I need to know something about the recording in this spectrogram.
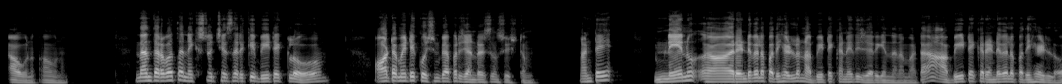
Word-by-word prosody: అవును. 90 -3 -5
అవును. 90 -3 -12 0.8
దాని 175 +2 +6
తర్వాత 185 +3 +2
నెక్స్టొచ్చేసరికి 165 0 -2
బీటెక్‌‌లో 150 +2 0 0.8
automatic 175 +1 +3
question 155 -1 -1
paper 145 -1 0
generation 115 0 -3
system. 90 -3 -10 0.5
అంటే 145 +7 -1 0.7
నేను 160 +7 +7 0.2
ఆహ్, 130 0 +5
2017లో 145 +1 +1
నా - - +2
బిటెక్ 125 +3 -4
అనేది 120 0 -5
జరిగిందనమాట. 90 -4 -7 0.2
ఆ - - +4
బీటెక్ 135 +4 -2
2017లో 110 -5 -2
130 Hz, 125 wpm, -24 LUFS, 110-155 Hz, 0.8 s, నేను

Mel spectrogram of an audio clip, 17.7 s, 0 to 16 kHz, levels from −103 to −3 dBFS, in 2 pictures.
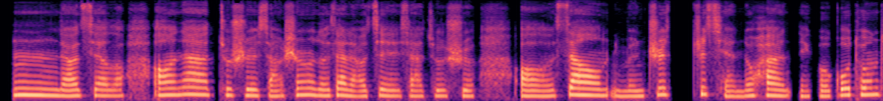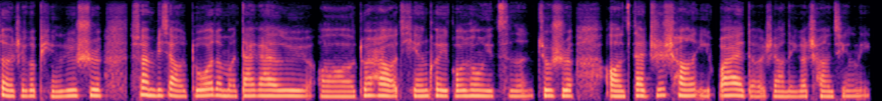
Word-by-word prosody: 嗯， 230 -2 +4
了 205 0 +3
解 215 +1 -4
了。 205 0 -3 0.3
呃， 235 0 +4
那 250 0 +3
就 230 - -2
是 220 -1 0
想 200 -1 -4
深 235 +3 0
入 240 -1 +1
地 210 -1 0
再 225 0 +2
了 190 -2 -2
解 200 +1 -2
一 - - -5
下 195 0 -6
就 200 +1 -5
是， 195 0 -4 0.4
呃， 195 -1 +1
像 225 +1 +6
你 200 - -4
们 190 +1 -2
之 245 +4 0 0.2
之 260 - -2
前 190 -7 -5
的 200 +3 -1
话， 220 +1 +3 0.2
那 190 - -5
个 190 -2 -2
沟 230 +5 +2
通 245 +1 +1
的 230 -5 +1
这 200 0 -3
个 200 - 0
频 185 -1 -4
率 205 +1 +2
是 215 +1 +1 0.3
算 240 -4 +3
比 210 - 0
较 205 -3 0
多 210 +3 +1
的 220 - -1
吗？ 200 -1 0
大 205 +1 -1
概 205 0 +3
率， 200 -1 +1
呃， 180 -1 -2
多 215 +3 0
少 205 -3 +3
天 200 0 -2
可 210 +1 0
以 200 - +3
沟 200 0 0
通 205 0 +2
一 195 - 0
次 195 0 -8
呢？ 195 0 -4
就 205 -1 +1
是， 200 0 +1 0.3
呃， 190 -1 +3
在 205 +2 +1
职 220 +3 -4
场 210 -2 +1
以 195 0 -7
外 215 0 +4
的 185 -2 -7
这 190 - -6
样 180 - -2
的 180 - -4
一 - - -6
个 190 +1 -4
场 185 0 -2
景 195 +1 -7
里。 205 +1 -11
205 Hz, 255 characters per minute, -21 LUFS, 195-220 Hz, 0.4 s, 像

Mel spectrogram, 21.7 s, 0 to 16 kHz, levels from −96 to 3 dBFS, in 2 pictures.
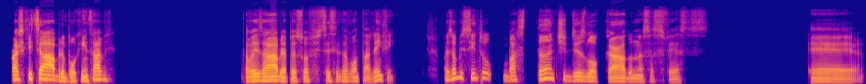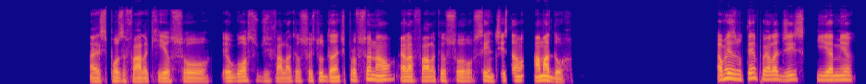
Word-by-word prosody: Eu 150 - +9
acho 150 - +3
que 175 - +3
te 170 - +7
abre 145 -7 +9
um - - +2
pouquinho, 105 +2 +2
sabe? 145 +1 +4 1.7
Talvez 120 +3 +4
abre 120 -2 +8
a - - +4
pessoa 105 -1 -1
se 110 - -6
sinta 115 +1 -6
à - - -4
vontade 110 +4 -3
enfim. 140 -1 -3 0.6
Mas 140 - -2
eu 185 - +5
me 205 - -1
sinto 180 0 -4
bastante 140 +6 -1
deslocado 115 -5 +1
nessas 95 -1 -7
festas. 80 -2 -12 1.3
Eh. 90 -2 -4 1.2
A 95 - -1
esposa 95 +2 -4
fala 95 0 0
que 95 - -10
eu 95 -1 0
sou 95 -3 -4
eu 105 - -1
gosto 115 +2 -4
de 105 -2 -14
falar 95 -1 -3
que 105 - -13
eu - - -7
sou 110 - -10
estudante 110 0 -2
profissional, 140 +3 -2
ela 115 +1 +2
fala 110 +2 -1
que 120 - -10
eu 120 - -3
sou 110 +1 -5
cientista 120 0 -4
amador. 120 0 +3 1.8
Ao - - +3
mesmo 175 -3 +2
tempo 185 +1 -2
ela 150 0 +1
diz 140 +3 -5 0.2
que 140 -1 -1
a 135 - +3
minha, 140 0 -2
115 Hz, 155 wpm, -22 LUFS, 100-140 Hz, 1.8 s, Eu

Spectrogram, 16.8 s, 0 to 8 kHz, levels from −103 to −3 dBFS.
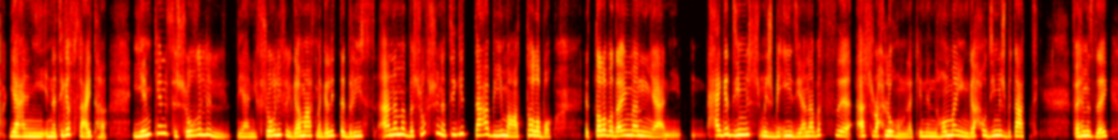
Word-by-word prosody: يعني 225 -2 +2
النتيجة 225 +7 +2
في 335 - -11
ساعتها. 210 -6 -2 0.4
يمكن 305 - +3
في 265 -8 -7
شُغل 280 +7 +1
ال 215 - -4
يعني 195 0 -7
في - - -20
شُغلي 295 +4 +4
في 295 -3 -5
الجامعة 245 +4 +2
في 265 -2 -5
مجال 225 +2 -1
التدريس، 255 -2 -1 0.3
أنا 295 +5 +4
ما 340 0 +5
باشوفش 340 - -5
نتيجة 330 +5 -2
تعبي 300 -3 +1
مع 235 -6 +3
الطلبة. 250 -4 0 0.5
الطلبة 280 +5 +2
دايمًا 280 +3 +3
يعني 275 +5 -3 0.4
حاجة 285 +3 0
دي 295 -2 +4
مش 330 +2 +2
مش 245 -4 -1
بإيدي، 235 -1 +1
أنا 250 +1 0
بس 300 +2 -8 0.3
أشرح 255 +1 -2
لهم، 220 -9 +1
لكن 230 +4 -6
إن 225 -1 -2
هم 265 +6 +4
ينجحوا 255 +1 -2
دي 255 +4 +1
مش 285 -3 +3
بتاعتي، 240 +1 -3 0.5
فاهم 260 +4 +3
إزاي؟ 230 0 -2
260 Hz, 155 wpm, -23 LUFS, 230-290 Hz, 0.5 s, ما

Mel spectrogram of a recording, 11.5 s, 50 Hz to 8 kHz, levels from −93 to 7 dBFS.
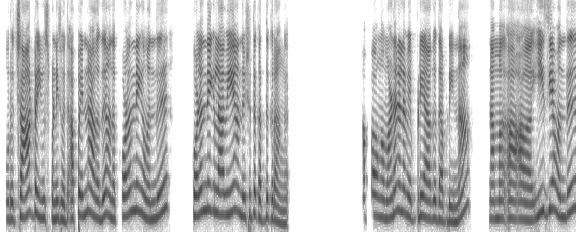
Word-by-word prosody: ஒரு 220 0 -3
chart 270 +5 +4
use 230 -2 -5
பண்ணி 220 0 0
சொல்லித் 205 -4 -3
தராங்க. 230 - +1
அப்ப 280 - +1
என்ன 290 +4 -4
ஆகுது? 230 -2 -1
அந்தக் 220 -4 -4
குழந்தைங்க 295 +3 +1
வந்து 225 +5 -1 0.7
குழந்தைகளாவே 290 -1 +3
அந்த 300 -5 -3
விஷயத்தைக் 265 0 -3
கத்துக்கறாங்க. 205 -7 -3 1.6
அப்ப 240 +2 -25
அவங்க 250 -2 -2
மனநிலைமை 290 +3 +2
எப்படி 260 +4 -1
ஆகுது? 225 -1 -2
அப்படின்னா, 195 0 -2 0.6
நம்ம 225 +1 +1 0.2
அ - - +3 0.2
அ - - +1 0.4
ஈஸியா 320 +2 +2
வந்து 245 +3 -2
250 Hz, 140 wpm, -22 LUFS, 220-285 Hz, 1.6 s, chart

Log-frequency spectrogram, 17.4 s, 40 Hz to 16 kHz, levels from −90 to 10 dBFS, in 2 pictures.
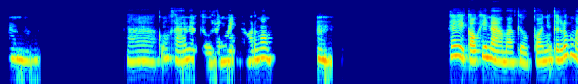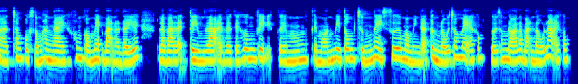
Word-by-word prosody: Ừm. 220 -3 -5 1.3
À, 205 0 -7
cũng 255 +1 -8
khá 210 -2 -4
là, 235 +1 -2
kiểu, 190 - -13
lành 195 0 -5
mạnh 210 - -2
đó, 200 +2 -9
đúng 230 +2 -1
không? 260 -2 0 0.7
Ừm. 235 -2 +2 1.9
Thế 300 +1 +3
thì 270 - +4
có 210 -3 +4
khi 280 +7 +2
nào 220 -6 +5
mà, 195 -1 -2
kiểu, 190 -3 -3
có 195 - -2
những 215 +3 -2
cái 230 -1 +1
lúc 295 +7 +3
mà 255 -11 +1
trong 250 +2 -3
cuộc 235 -2 0
sống 200 0 0
hằng 235 -1 +1
ngày 205 -1 0
không 255 +3 -3
có 215 -4 -1
mẹ 225 +2 +1
bạn 205 -1 +3
ở 195 - -2
đấy 190 +1 +3
ấy, 260 +4 +1 0.3
là 215 -3 +1
bạn 205 -1 +4
lại 210 - -2
tìm 215 -3 +4
lại 210 0 +4
về 205 0 -2
cái - - -2
hương 240 +1 +1
vị, 245 +2 +2
cái, 205 -1 -1
ưm, 205 +2 0
cái 210 - -2
món 200 +1 -1
mì 240 0 +3
tôm 240 0 +1
trứng 230 -3 0
ngày 260 -1 +2
xưa 260 -2 +5
mà 225 -2 +1
mình 195 -1 -4
đã - - +2
từng 250 -6 +4
nấu 195 0 +2
cho 275 - -2
mẹ 265 -4 +1
hay 220 - -2
không? 255 +2 -9
Rồi 205 0 -1
xong 235 +2 -2
đó 205 -2 +3
là 235 - +1
bạn 205 -1 0
nấu 200 0 0
lại 290 -5 +2
không? 230 +1 -5
215 Hz, 245 wpm, -24 LUFS, 205-240 Hz, 1.9 s, nào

